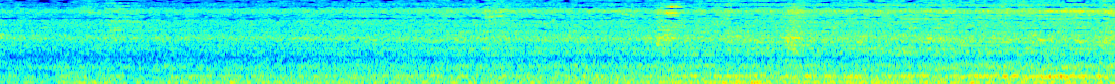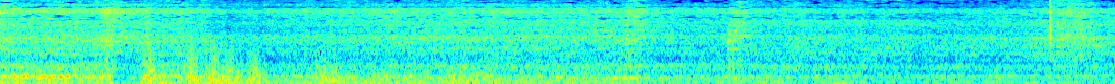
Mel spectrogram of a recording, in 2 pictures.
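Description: LHB passenger coaches running past at speed on the rails, a loud steady rumble with a burst of wheel clatter over the rail joints about six seconds in as the last coach's bogies go by. The sound then eases as the train draws away.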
